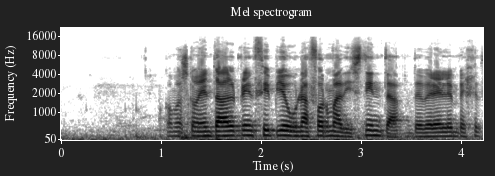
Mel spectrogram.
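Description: A woman speaks calmly into a microphone over loudspeakers.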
